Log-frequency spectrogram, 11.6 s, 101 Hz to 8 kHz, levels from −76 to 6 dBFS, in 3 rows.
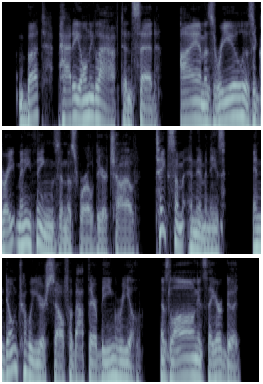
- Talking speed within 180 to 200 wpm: Yes, average, 190 wpm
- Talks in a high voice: No, low, 105 Hz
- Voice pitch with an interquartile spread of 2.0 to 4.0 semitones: No, wide, 5.4 semitones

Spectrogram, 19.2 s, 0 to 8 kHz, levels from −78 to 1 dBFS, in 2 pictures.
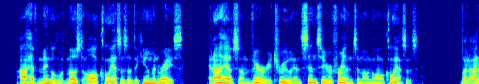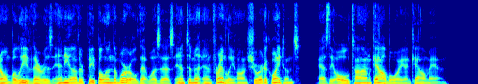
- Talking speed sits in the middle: Yes, average, 155 wpm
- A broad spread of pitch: Yes, wide, 8.5 semitones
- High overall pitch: No, low, 120 Hz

